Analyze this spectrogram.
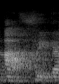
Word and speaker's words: Africa: chiama suleiman detto suleiman Africa perché lui pronuncia con la dopp F quindi è suleman Africa Sofia la rossa ci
